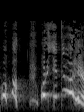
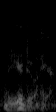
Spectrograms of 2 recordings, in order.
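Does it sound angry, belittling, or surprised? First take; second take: surprised; belittling. First: It sounds surprised. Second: It sounds belittling.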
